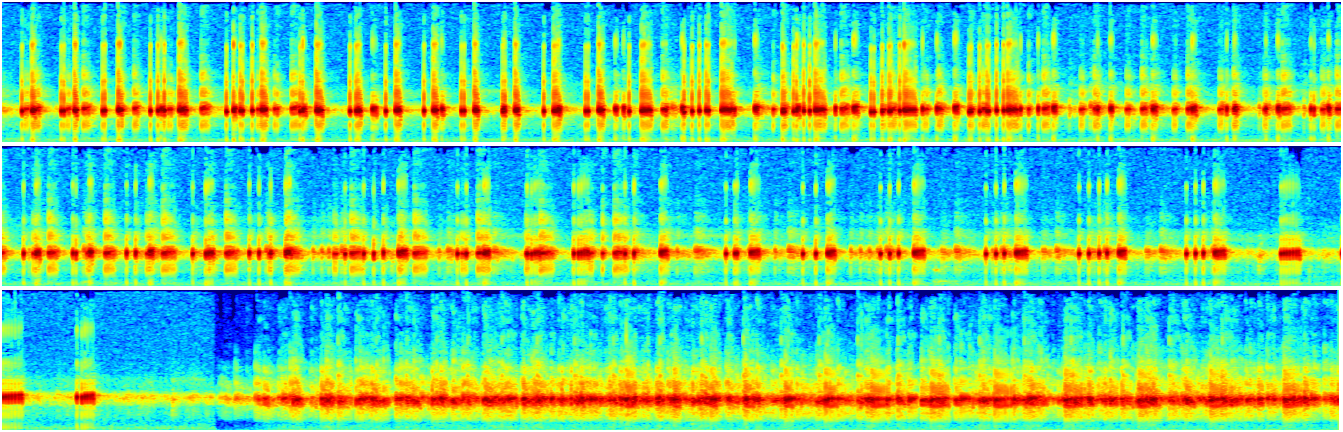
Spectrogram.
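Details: Frog producing rapid high-pitched pulse trains that run together into a rattling trill, then merge into a steady, continuous buzzing trill for the final seconds.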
